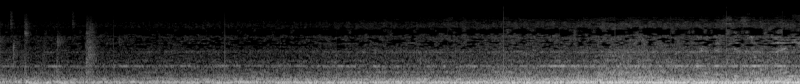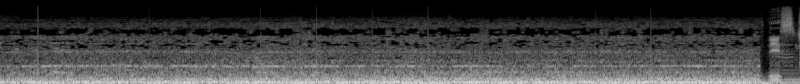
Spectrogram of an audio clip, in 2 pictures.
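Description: A jet airliner's turbofan engine running: a deep, steady rumble with a faint steady whine above it, growing louder over the first half and then holding.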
